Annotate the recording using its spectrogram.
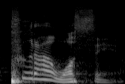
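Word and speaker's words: πραΰς: 단어에서 갖고 온 단어가 프라워스예요. 오유라는 단어예요. 근데 조금 헷갈릴 수 있는 이게 라틴어로 플라워스라는 단어는요. 시기, 질투, 분노 무슨 뜻이지? 충동 이런 뜻이에요. 배신,기만 이런 뜻이에요. 그러니까 F 발음이 아니라 P발음이에요. 프라워스.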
